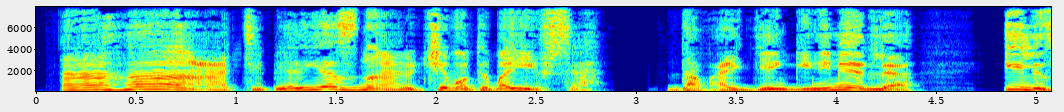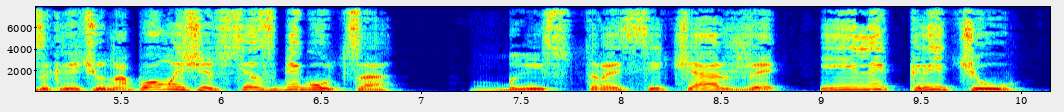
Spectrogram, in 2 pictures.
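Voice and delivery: agitated blackmailer threatening a scene; hysterical threat. Acted. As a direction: press him hard, pitch climbing. Near-hysterical woman threatens to scream.

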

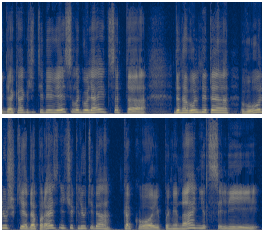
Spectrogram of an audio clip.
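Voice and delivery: high, loud keening lament; old village keener howling in singsong; wailing old wailer woman. A narrator's reading. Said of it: "завыла слышней запева атаманского".

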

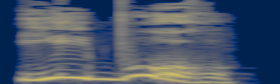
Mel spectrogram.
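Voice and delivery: high-pitched, pleading little oath; voiced defensive character; defensive protest. A narrator's reading. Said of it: "защищался Филюрин".

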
